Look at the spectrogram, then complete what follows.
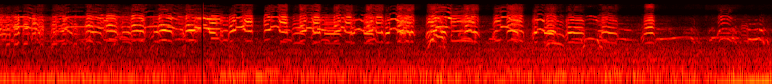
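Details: Dense chorus of seagulls given food by an angler: overlapping shrill, bending squeals pour out almost continuously for eight seconds before tailing off to a single longer cry.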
